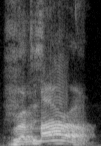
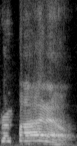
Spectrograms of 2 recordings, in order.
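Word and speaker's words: Romão: Romaro. Not Romano.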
